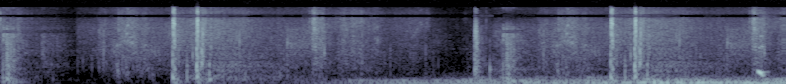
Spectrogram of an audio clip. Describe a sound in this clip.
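Boots scrape against stone.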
